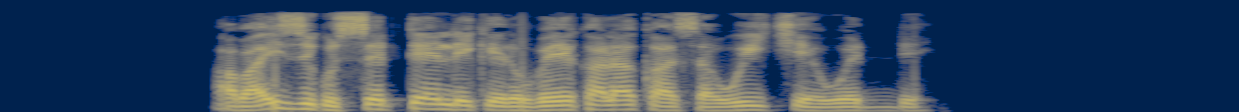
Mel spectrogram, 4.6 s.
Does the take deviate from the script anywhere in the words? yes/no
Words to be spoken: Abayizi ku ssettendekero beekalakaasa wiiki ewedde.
no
